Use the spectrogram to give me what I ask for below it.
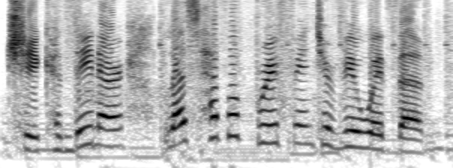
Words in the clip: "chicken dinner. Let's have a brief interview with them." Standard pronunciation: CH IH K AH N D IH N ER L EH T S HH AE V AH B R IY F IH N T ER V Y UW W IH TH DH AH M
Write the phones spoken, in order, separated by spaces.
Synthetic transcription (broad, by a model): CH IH K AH N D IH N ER L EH T S HH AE V AH B R IY F IH N T ER V Y UW W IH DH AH M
